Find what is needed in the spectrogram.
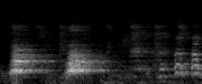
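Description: Pet dog barking in greeting as a family member comes into the house: two loud barks in the first second, then a few quieter ones near the end.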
